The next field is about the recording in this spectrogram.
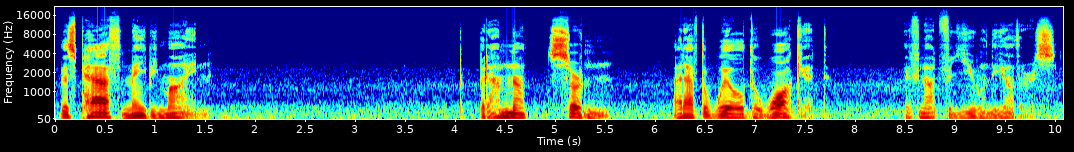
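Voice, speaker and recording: Man playing a deep, reflective fantasy wanderer. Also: slight background noise. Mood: grateful, sincere. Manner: earnest, reflective, halting. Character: thoughtful male wanderer on a quest, sincere, searching. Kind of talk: fantasy audio drama acting.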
